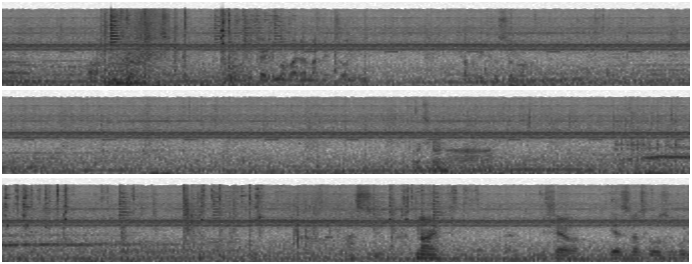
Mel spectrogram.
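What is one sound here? Metal tools clatter on a tray.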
